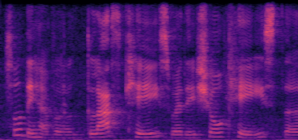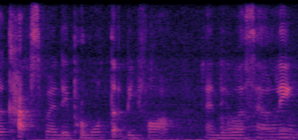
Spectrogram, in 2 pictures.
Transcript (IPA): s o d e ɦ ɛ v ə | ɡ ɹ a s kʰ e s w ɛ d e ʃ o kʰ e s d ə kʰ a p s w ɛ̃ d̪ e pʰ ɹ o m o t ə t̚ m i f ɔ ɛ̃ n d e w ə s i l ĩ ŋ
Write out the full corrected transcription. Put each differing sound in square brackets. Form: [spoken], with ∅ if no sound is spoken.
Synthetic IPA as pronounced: s o d e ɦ ɛ v ə | ɡ [l] a s kʰ e s w ɛ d e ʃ o kʰ e s d ə kʰ a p s w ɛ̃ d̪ e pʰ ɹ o m o t ə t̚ [b] i f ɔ ɛ̃ n d e w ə s [ɛ] l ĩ ŋ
